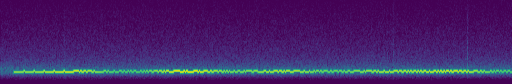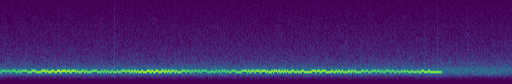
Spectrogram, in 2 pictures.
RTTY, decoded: GUJCS BTXHN YWEMP ZTQDN WTEGQ RRPRD GNKDL NOMHI HGOYQ YUWRG DOJHM HDYPV MJKXL APYQC

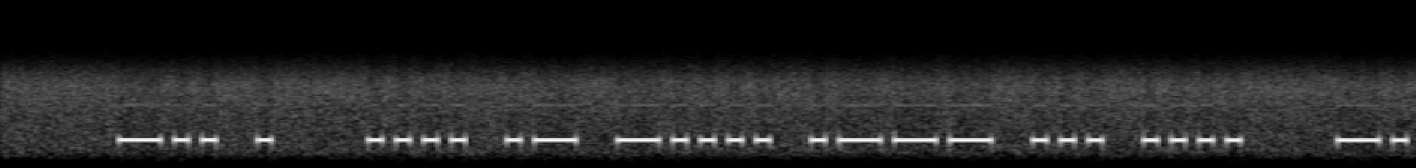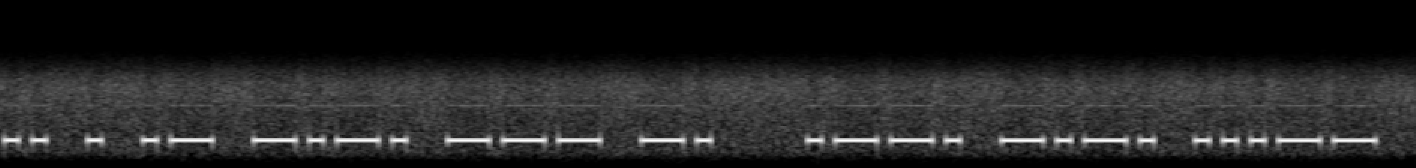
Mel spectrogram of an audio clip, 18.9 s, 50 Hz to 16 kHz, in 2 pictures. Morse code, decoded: DE HA6JSH BEACON …

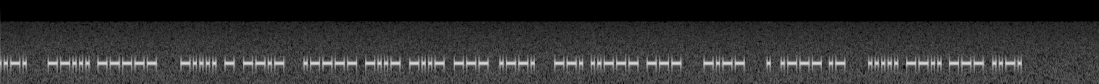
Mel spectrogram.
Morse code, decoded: … 70 6TQ 1XXOP G2O Y EJA 5ZOF

